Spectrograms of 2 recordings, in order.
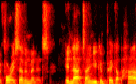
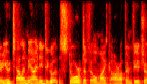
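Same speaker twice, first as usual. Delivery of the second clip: mild, heated mock shouting tone, held in check; 5 semitones higher than usual. Retelling a banker's angry question: imitating someone shouting. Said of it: "he started shouting at me".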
